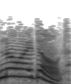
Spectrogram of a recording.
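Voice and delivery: high, slow, mock-innocent question; feigned innocence. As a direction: play dumb, drawn out and high. Mock quarrel, denying.

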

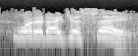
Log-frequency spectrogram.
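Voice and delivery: high, slow, mock-innocent question; feigned innocence. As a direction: play dumb, drawn out and high. Mock quarrel with wife, his voice.

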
